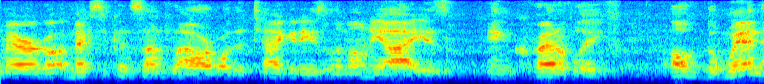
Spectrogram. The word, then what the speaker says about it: Tagetes: It's called, let's see if I can pronounce this name, I remember the name of this. It's Tagetes, T-A-G-A-T-E-S.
